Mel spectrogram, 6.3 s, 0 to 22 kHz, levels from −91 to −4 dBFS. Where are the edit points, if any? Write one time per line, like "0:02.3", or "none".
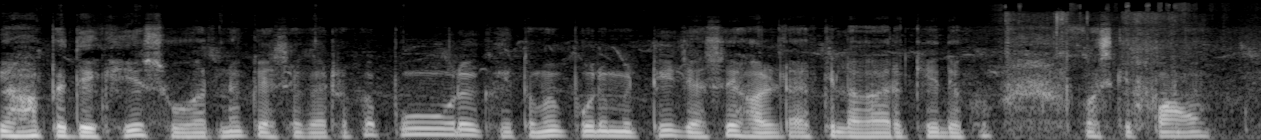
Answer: none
